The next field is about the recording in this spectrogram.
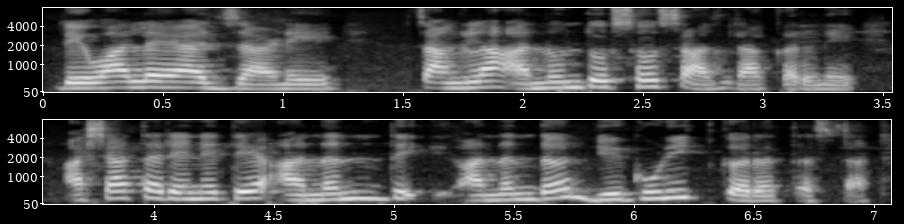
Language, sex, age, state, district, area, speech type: Marathi, female, 45-60, Maharashtra, Sangli, urban, spontaneous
